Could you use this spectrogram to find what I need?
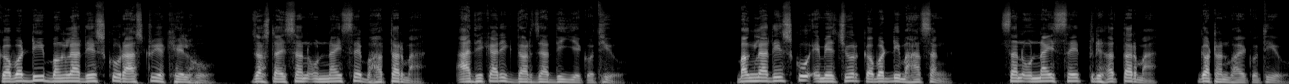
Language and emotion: Nepali, neutral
